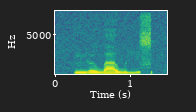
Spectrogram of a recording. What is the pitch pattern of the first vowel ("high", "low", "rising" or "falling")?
low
